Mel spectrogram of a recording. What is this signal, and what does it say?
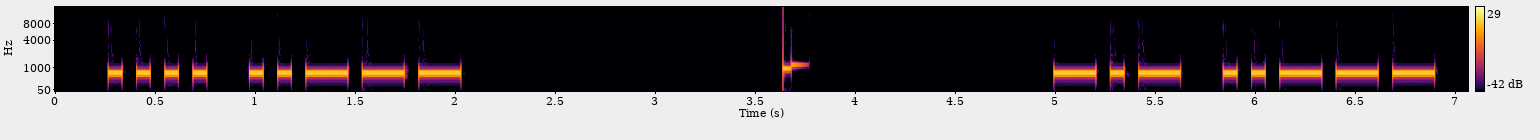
Morse code, heard as a keyed tone, about 17 wpm, 700 Hz. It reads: H2 K2
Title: Single-Letter Single-Number 17wpm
